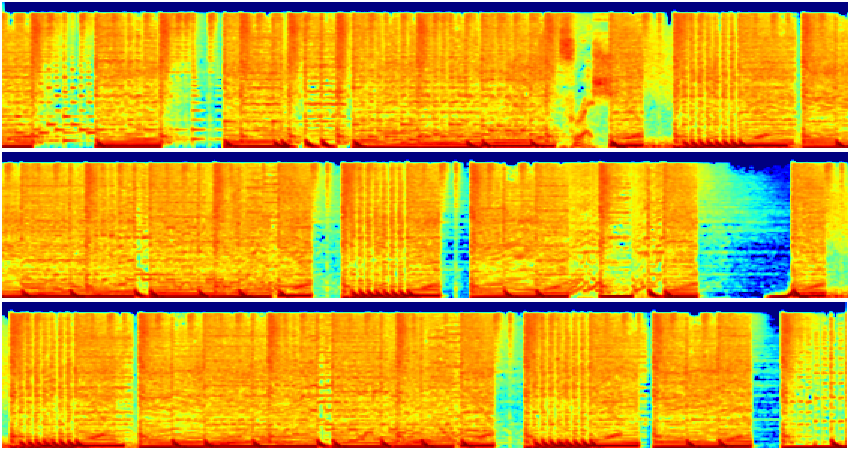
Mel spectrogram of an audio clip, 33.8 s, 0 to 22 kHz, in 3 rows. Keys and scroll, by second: 19.4 s, 20.0 s, 21.4 s.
